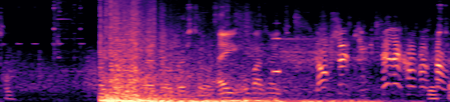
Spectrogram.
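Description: A rifle fires in rapid bursts amid loud battle noise.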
